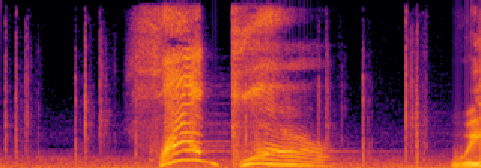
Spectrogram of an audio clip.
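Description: A man with a deep voice speaks warmly.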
